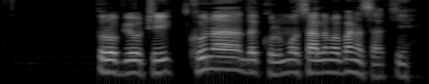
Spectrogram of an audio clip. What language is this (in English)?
Pashto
